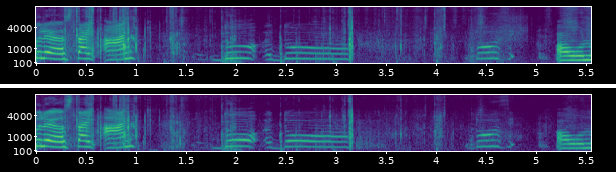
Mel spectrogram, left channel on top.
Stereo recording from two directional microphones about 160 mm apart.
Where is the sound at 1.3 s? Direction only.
10° left (ahead or behind).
